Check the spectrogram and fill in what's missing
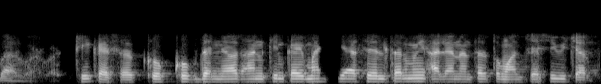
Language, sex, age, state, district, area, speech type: Marathi, male, 45-60, Maharashtra, Osmanabad, rural, conversation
